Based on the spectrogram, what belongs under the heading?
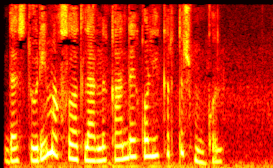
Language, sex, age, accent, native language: Uzbek, female, 25-34, Toshkent shahri, Uzbek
